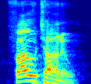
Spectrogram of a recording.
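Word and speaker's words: Fautanu: but let's uh let's do this okay uh fanu right that's what that's Y what you said um is how to properly pronounce it Troy fanu had a recent visit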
